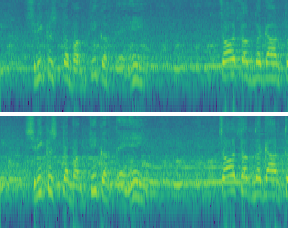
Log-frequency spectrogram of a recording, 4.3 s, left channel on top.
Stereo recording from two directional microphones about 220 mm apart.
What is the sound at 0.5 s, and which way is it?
Speech, 25° right (ahead or behind).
